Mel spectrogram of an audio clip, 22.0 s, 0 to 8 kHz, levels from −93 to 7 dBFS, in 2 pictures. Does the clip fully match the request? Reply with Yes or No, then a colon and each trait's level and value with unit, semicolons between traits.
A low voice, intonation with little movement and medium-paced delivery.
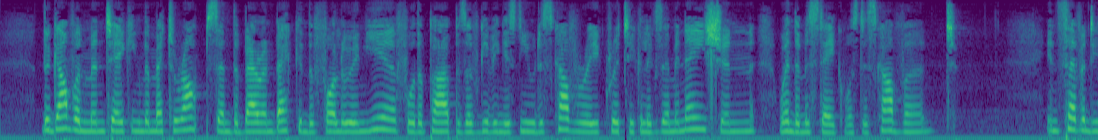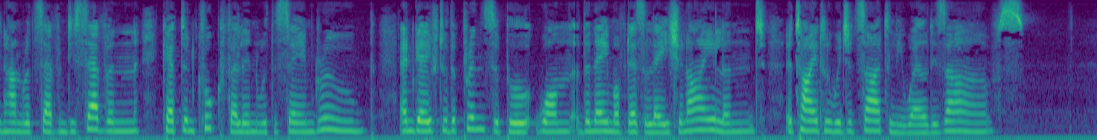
No: high, 200 Hz; narrow, 1.7 semitones; average, 160 wpm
